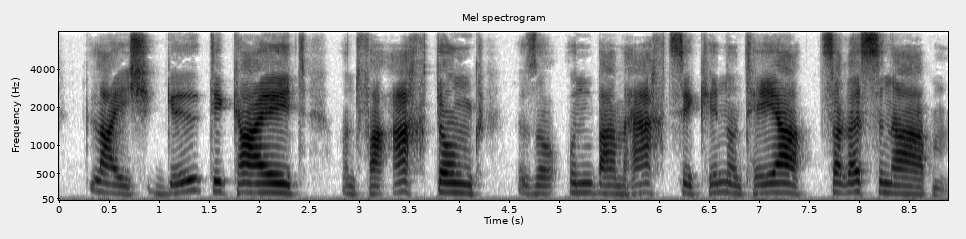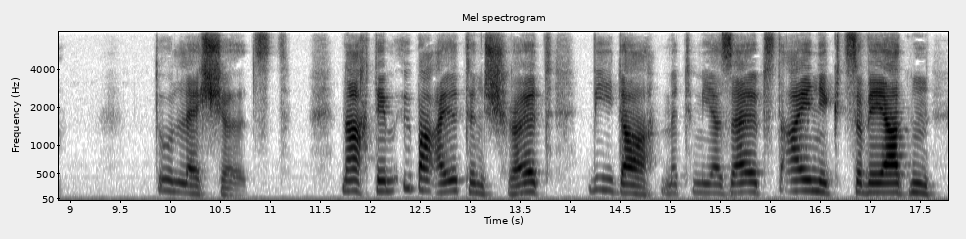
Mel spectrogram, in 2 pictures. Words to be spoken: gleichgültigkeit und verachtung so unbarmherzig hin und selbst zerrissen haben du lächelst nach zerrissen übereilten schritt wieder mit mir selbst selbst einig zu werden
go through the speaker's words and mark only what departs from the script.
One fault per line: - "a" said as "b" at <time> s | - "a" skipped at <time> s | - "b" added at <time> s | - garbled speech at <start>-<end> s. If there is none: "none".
- "selbst" said as "her" at 6.9 s
- "zerrissen" said as "dem" at 12.0 s
- "selbst" skipped at 16.1 s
